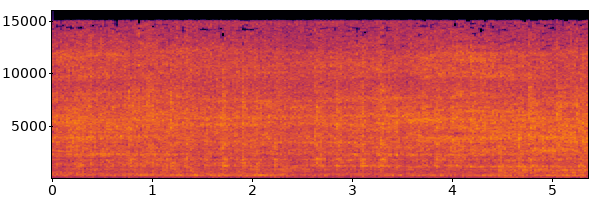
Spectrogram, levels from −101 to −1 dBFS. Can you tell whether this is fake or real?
real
